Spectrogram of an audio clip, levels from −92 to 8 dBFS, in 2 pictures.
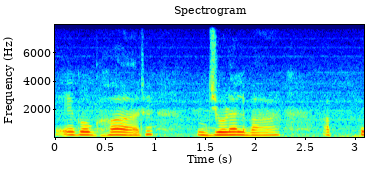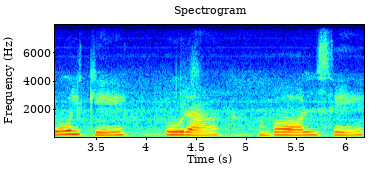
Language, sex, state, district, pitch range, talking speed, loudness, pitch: Bhojpuri, female, Uttar Pradesh, Ghazipur, 195-215 Hz, 105 wpm, -15 LUFS, 205 Hz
